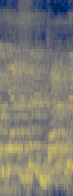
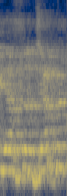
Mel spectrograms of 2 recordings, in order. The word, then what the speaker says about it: یزدجرد: اس کا بیٹا تھا جس کا نام تھا یزدجرد. اس کو یزدگرد بھی کہتے ہیں ایرانی لب و لہجے میں. عربی میں یزدجرد کہتے ہیں.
